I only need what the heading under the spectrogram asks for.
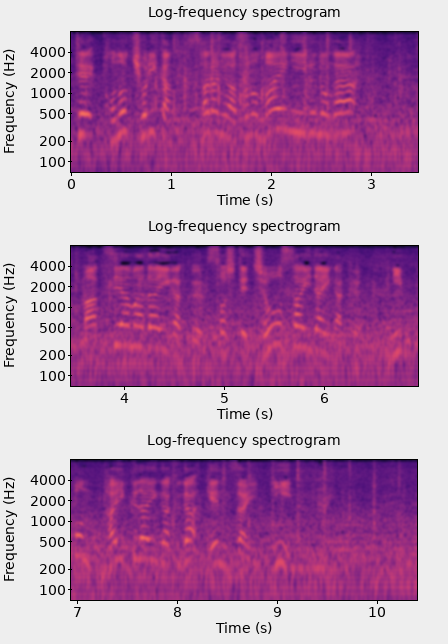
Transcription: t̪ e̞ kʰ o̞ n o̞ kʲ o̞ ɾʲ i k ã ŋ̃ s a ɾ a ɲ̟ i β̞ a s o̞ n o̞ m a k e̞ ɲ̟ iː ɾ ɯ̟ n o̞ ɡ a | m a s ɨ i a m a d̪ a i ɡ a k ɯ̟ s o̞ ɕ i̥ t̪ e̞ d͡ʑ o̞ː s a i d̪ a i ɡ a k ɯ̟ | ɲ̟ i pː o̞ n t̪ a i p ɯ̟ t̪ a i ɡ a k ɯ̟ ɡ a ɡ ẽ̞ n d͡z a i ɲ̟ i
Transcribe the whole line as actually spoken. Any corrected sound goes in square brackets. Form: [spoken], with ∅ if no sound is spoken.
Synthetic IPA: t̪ e̞ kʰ o̞ n o̞ kʲ o̞ ɾʲ i k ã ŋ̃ s a ɾ a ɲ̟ i β̞ a s o̞ n o̞ m a [∅] e̞ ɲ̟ iː ɾ ɯ̟ n o̞ ɡ a | m a [t͡s] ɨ [j] a m a d̪ a i ɡ a k ɯ̟ s o̞ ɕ i̥ t̪ e̞ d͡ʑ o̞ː s a i d̪ a i ɡ a k ɯ̟ | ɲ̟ i pː [õ̞] n t̪ a i [k] ɯ̟ [d̪] a i ɡ a k ɯ̟ ɡ a ɡ ẽ̞ n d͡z a i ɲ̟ i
